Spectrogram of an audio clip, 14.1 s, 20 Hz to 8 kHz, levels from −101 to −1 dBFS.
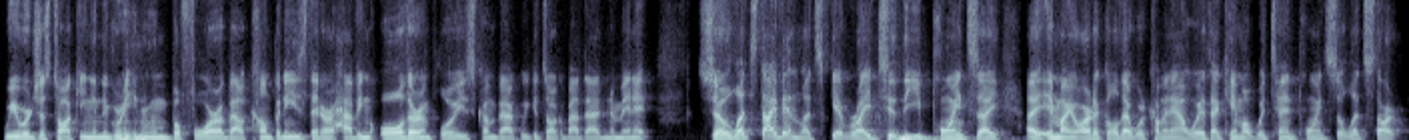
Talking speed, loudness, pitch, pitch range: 240 wpm, -25 LUFS, 130 Hz, 120-150 Hz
